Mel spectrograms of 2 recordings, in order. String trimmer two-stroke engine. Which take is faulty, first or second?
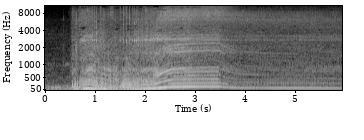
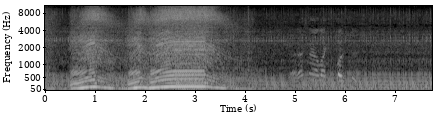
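first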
